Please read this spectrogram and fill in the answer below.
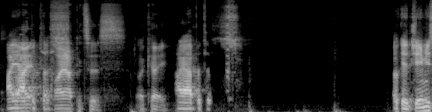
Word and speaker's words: Iapetus: Oh, well, it's pronounced Iapetus. Iapetus.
